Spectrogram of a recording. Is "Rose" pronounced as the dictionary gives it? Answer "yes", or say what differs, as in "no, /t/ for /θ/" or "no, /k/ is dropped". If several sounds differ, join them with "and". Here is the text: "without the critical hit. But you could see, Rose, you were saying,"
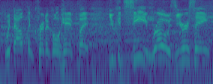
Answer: yes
